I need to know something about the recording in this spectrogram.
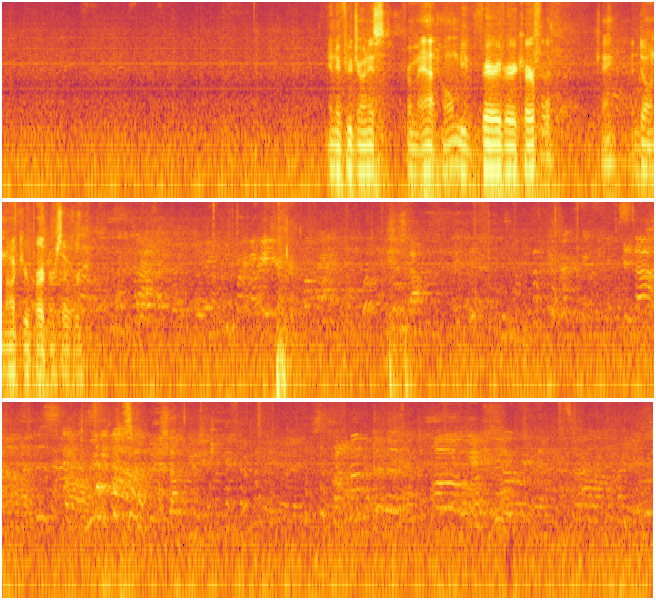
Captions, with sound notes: And if you joining us from home, be very, very careful and don't knock your partners over. [SIDE CHATTER]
